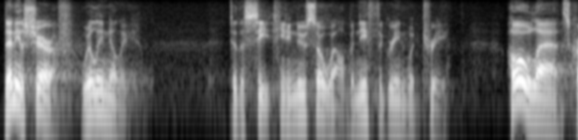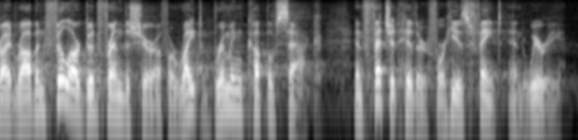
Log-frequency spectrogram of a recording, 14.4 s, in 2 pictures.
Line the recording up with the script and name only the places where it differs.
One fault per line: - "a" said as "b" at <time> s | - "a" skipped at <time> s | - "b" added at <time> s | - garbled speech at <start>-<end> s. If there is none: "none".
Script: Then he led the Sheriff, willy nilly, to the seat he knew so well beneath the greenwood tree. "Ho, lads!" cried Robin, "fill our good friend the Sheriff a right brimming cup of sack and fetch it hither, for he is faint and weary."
- "led" skipped at 0.3 s
- "he" added at 3.5 s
